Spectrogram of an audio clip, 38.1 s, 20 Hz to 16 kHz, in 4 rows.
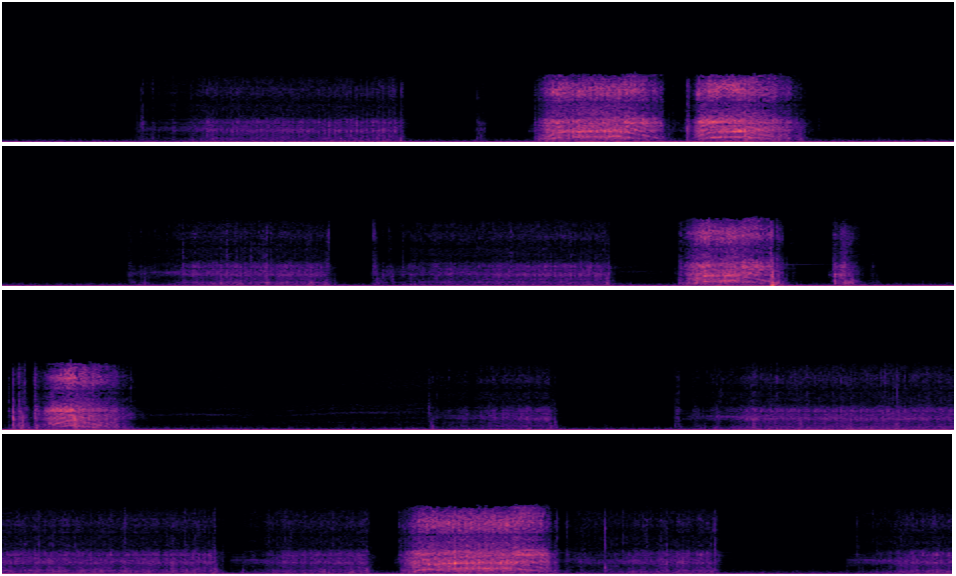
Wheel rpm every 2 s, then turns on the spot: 0, 20, 50, 60, 0, 10, 10, 20, 40, 20, 0, 10, 0, 20, 20, 30, 90, 10, 10.
2-4 10-12 14-16 26-32 34-36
